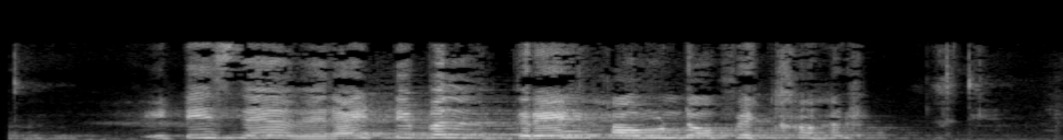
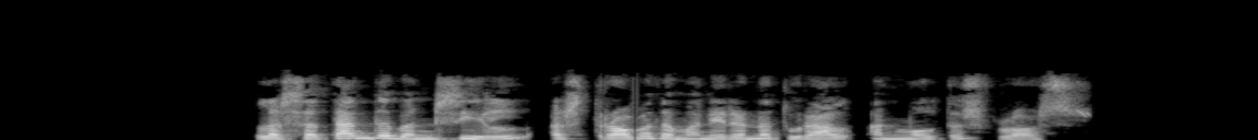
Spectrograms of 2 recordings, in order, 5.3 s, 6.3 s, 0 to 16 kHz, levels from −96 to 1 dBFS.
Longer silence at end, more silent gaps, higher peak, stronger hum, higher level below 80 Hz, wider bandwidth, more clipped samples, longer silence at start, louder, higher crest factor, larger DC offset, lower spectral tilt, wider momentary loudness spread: about the same, 0.95 s vs 0.85 s; second, none vs 2.67-2.74 s, 4.27-4.33 s; second, -8 dBFS vs -2 dBFS; neither; about the same, -68 dBFS vs -68 dBFS; first, 11.5 kHz vs 7.6 kHz; neither; second, 0.15 s vs 1.3 s; about the same, -23 LUFS vs -22 LUFS; about the same, 18 dB vs 22 dB; neither; second, -1 dB/octave vs -5 dB/octave; about the same, 13 LU vs 11 LU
